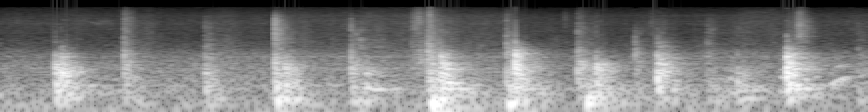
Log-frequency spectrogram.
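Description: Footsteps of flat shoes on wooden deck boards: a string of irregular knocks, about two a second, as she steps and turns.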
